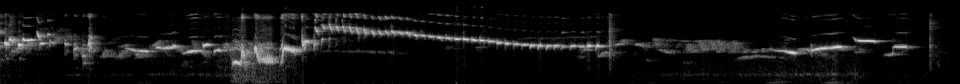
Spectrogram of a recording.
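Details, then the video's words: White-rumped shama pouring out cililin-filled song, with mixed chatter, then a long rapid trill sweeping slowly downward over several seconds, followed by soft scattered whistles. "MURAI PASTOL BONGKAR ISIAN CILILIN AUTO NGAMUK"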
